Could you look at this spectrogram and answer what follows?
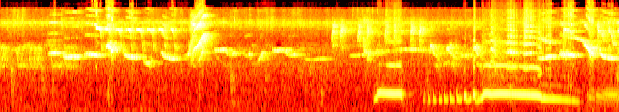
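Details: Busy high chirping and twittering of small birds fills the first seconds, then a vigorously calling African collared dove, meant to draw local doves into calling, gives one phrase: a short note, rolling trill and long falling coo.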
